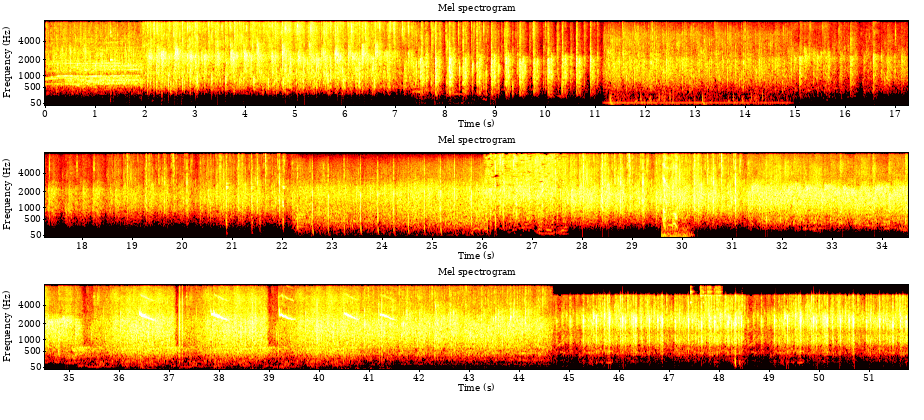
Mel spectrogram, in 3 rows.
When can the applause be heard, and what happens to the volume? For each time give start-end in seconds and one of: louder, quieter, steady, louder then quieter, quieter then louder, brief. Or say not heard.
0.0-51.7 quieter then louder.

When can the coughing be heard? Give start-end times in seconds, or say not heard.
29.6-30.2.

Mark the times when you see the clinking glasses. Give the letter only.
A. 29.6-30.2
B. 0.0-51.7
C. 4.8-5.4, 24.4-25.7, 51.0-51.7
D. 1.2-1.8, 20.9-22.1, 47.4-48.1
D.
